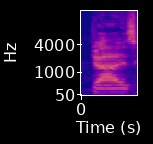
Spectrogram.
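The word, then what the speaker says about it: Jae: If Vladime is not responsible for the disappearance of Jai's cargo, the fact that she pronounced her name Jai is jarring to me. Uh, I will try to remember to pronounce it that way.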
